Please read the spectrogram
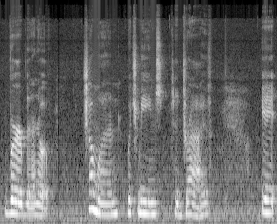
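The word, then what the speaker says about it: tiomáin: It's two syllables with a fada in the second syllable.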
